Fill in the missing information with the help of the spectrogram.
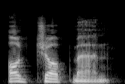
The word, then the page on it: odd job man: British English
